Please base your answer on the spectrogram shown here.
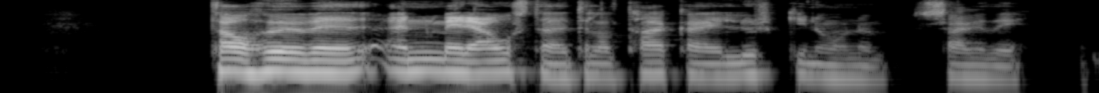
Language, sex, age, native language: Icelandic, male, 20-29, Icelandic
